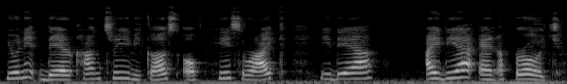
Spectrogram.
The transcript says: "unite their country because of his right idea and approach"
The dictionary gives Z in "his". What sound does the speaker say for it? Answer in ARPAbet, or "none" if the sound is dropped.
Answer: S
